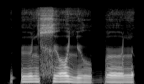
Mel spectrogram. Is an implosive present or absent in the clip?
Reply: present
